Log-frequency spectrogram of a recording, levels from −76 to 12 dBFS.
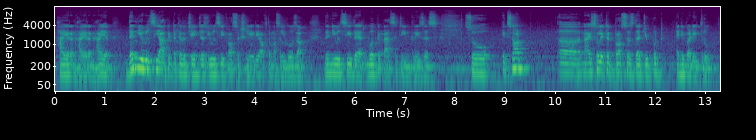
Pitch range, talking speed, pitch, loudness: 105-120 Hz, 185 wpm, 110 Hz, -20 LUFS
